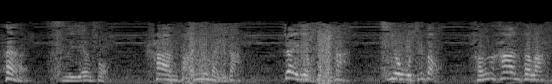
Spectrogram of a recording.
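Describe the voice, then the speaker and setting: A woman's voice: fairly high pitch, moderate pace, close to an everyday voice. A woman storyteller voicing a sly, joking middle-aged man who teases and mocks. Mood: mocking. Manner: teasing, mocking. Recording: dull lo-fi recording with music.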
